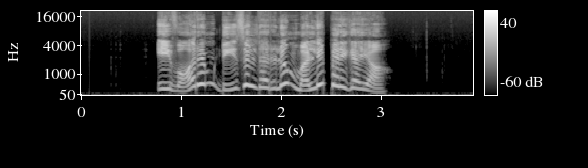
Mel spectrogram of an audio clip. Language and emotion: Telugu, surprised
